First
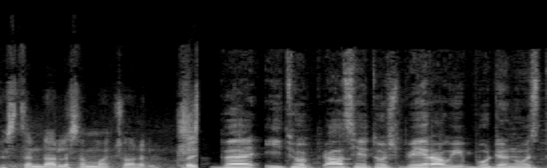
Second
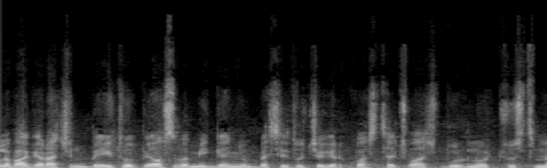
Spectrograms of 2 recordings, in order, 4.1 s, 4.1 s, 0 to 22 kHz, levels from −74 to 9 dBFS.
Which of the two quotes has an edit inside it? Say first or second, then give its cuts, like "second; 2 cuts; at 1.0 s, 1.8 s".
first; 1 cut; at 1.5 s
